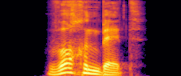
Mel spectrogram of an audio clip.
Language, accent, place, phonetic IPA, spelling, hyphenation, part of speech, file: German, Germany, Berlin, [ˈvɔxn̩ˌbɛt], Wochenbett, Wo‧chen‧bett, noun, De-Wochenbett.ogg
- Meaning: puerperium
